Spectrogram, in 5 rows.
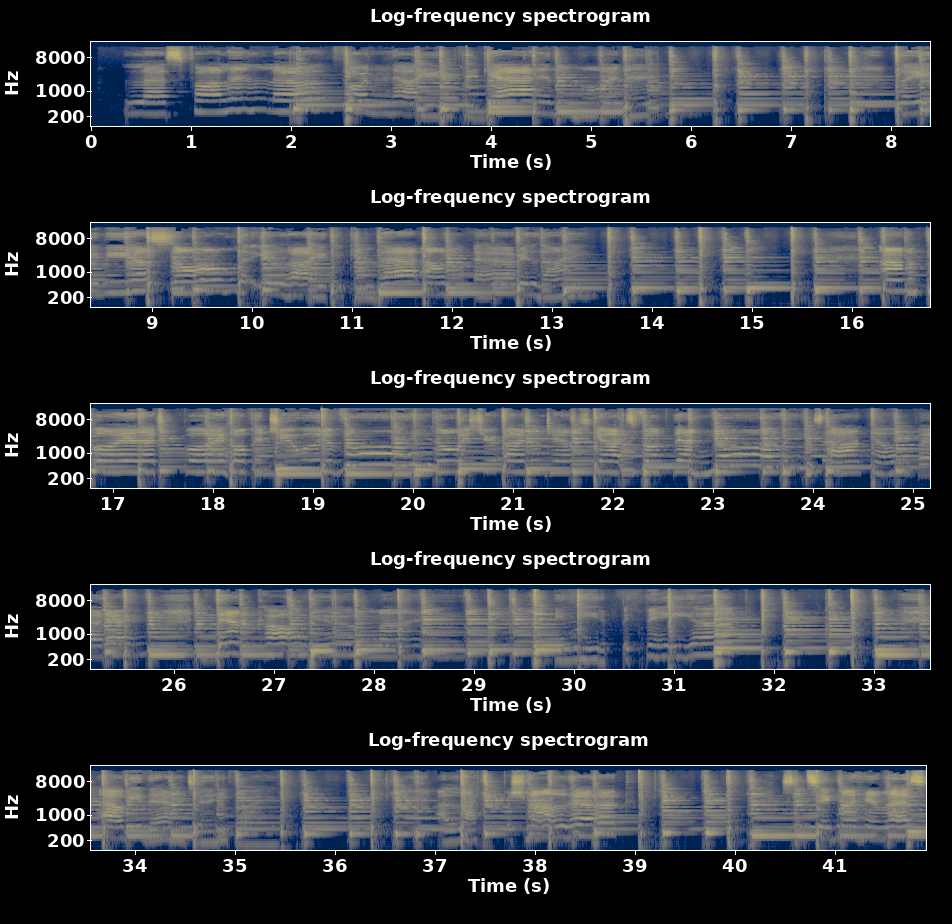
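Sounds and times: woman singing: 0.3 - 6.0, 7.6 - 13.7, 16.0 - 32.0, 33.0 - 35.6, 36.8 - 39.2, 40.2 - 41.9
ukulele strumming chords: 1.8 - 30.3, 30.9 - 41.9.

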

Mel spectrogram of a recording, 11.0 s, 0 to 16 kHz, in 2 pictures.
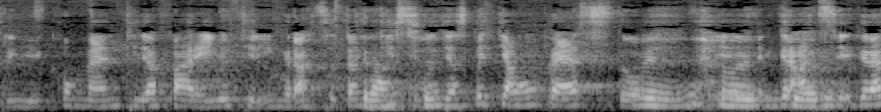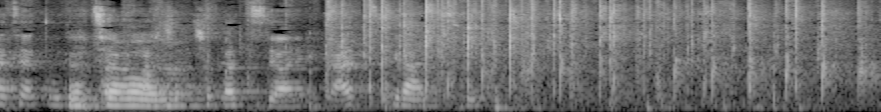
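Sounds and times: audience applauding: 7.5 - 11.0.

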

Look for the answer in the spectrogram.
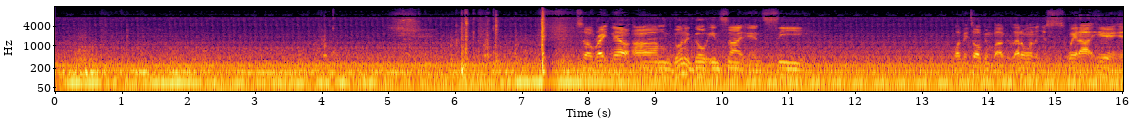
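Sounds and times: truck engine idling: 0.0 - 16.0.

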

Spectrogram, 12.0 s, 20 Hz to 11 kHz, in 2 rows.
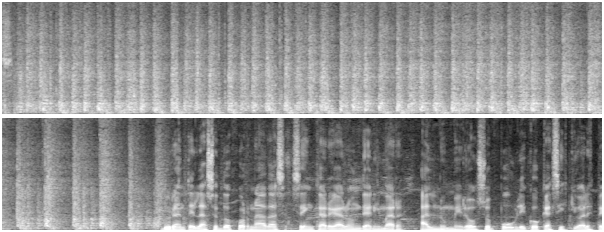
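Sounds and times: drum section playing fast rhythm: 0.0 - 9.8.

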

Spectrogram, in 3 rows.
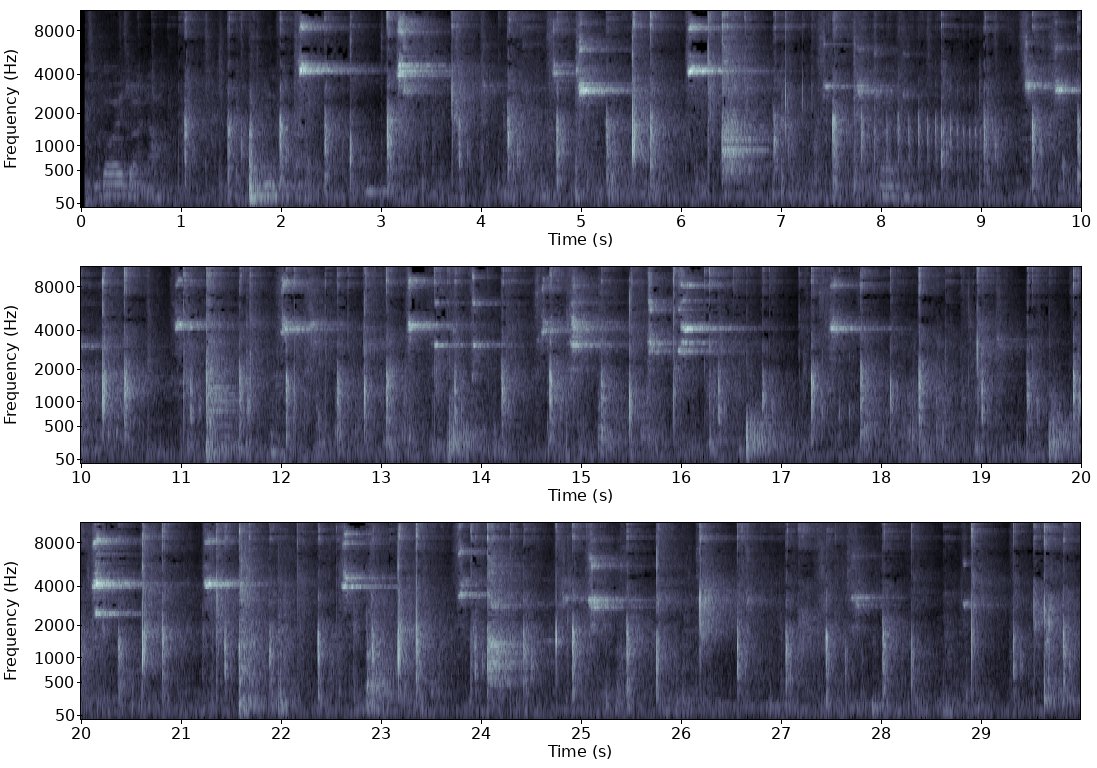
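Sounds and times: table tennis rally: 0.1 - 29.9.

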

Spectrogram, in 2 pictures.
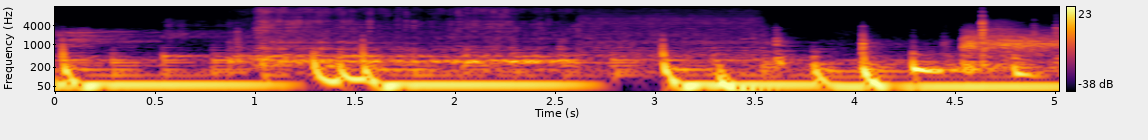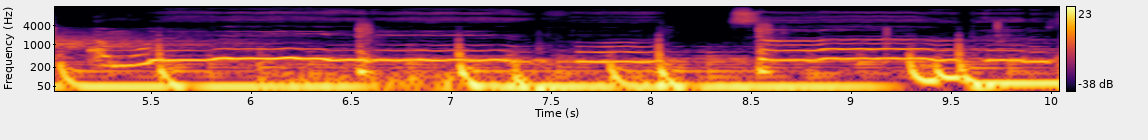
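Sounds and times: electronic music with bass beat: 0.0 - 10.0
tap water running into bucket: 0.9 - 3.6.

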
